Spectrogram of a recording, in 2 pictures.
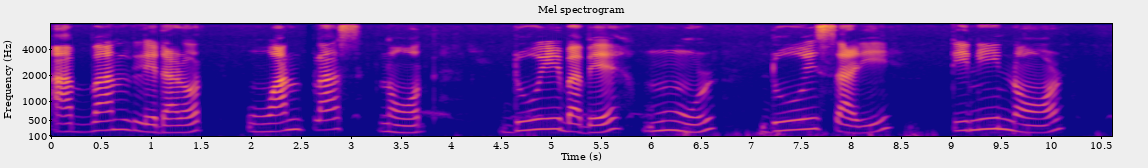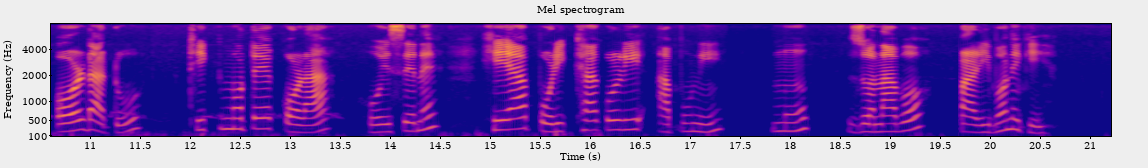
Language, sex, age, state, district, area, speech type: Assamese, female, 30-45, Assam, Dhemaji, rural, read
